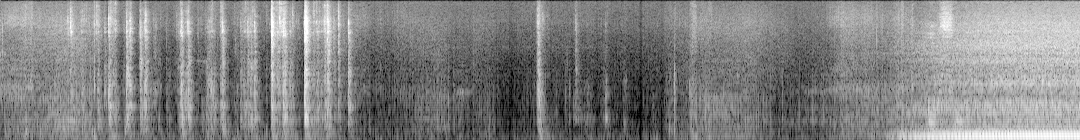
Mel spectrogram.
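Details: Chevrolet Silverado cabin blower, heard after a repair attempt, starts after clicks and handling noise with a loud, steady low hum that persists; the hum comes from debris in the blower motor's squirrel-cage fan wheel, located under the dash.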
